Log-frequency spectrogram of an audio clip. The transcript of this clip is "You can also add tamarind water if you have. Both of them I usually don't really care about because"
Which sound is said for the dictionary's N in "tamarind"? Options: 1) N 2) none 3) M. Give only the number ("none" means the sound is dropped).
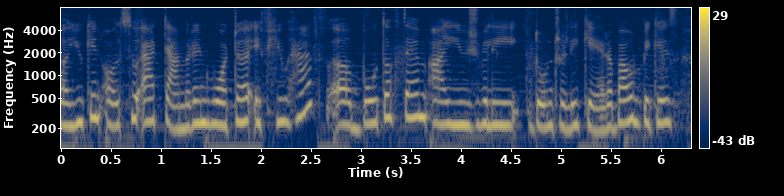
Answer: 1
